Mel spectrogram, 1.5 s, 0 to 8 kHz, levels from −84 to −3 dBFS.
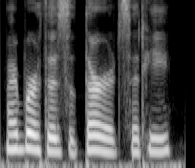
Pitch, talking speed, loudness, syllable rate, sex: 210 Hz, 285 wpm, -18 LUFS, 5.7 syllables/s, female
